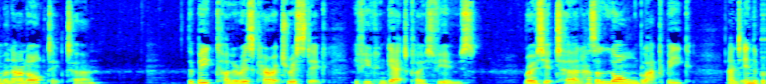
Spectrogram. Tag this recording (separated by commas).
Speech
